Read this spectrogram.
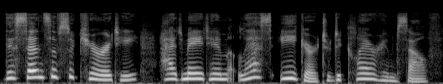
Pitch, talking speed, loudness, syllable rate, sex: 235 Hz, 160 wpm, -18 LUFS, 5.1 syllables/s, female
